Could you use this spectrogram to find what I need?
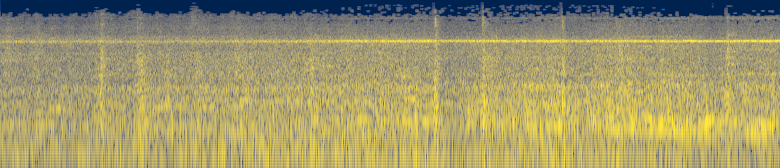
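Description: Wheels click over rail joints.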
